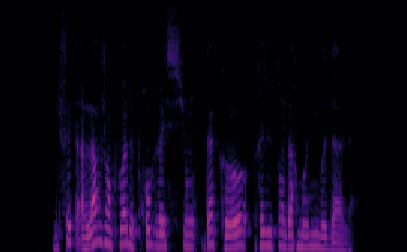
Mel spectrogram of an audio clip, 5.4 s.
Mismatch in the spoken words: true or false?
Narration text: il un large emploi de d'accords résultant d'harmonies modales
true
